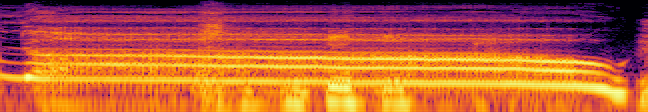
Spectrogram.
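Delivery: high, loud shouted no; all caps shout. Retold or imitated. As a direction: yell it like typed in caps. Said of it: "Hilly just typed in all caps".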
